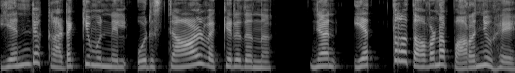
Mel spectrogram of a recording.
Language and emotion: Malayalam, disgusted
